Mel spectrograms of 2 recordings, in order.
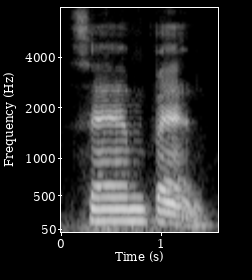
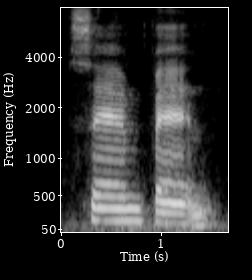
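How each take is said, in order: The two takes are said the same way.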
